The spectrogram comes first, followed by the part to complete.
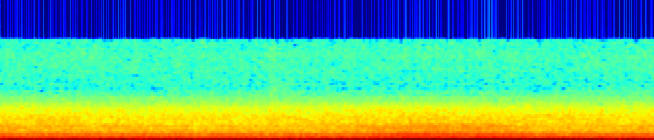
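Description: Steady low mechanical hum, like a motor running, that holds one level throughout with no clicks or other distinct events.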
